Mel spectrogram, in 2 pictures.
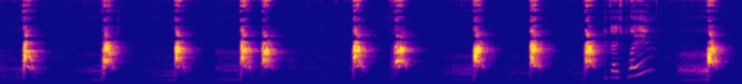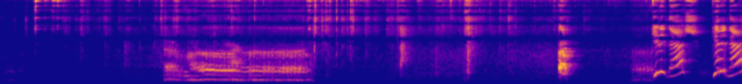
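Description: A small dog barks sharply again and again, close by.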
